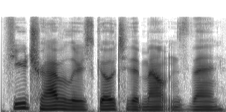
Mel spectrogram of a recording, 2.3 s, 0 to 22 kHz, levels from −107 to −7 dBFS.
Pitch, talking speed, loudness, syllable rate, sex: 105 Hz, 185 wpm, -19 LUFS, 4.5 syllables/s, male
